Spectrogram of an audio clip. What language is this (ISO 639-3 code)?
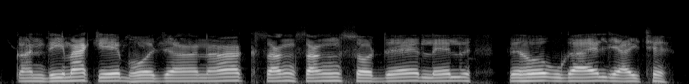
mai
